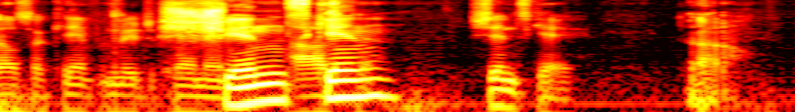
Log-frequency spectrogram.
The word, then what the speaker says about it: Shinsuke: Shinsuke. Shinsuke. Oh. Even though it's spelled Shinsuke, it's Shinsuke. Just like Asuka, it's spelled Asuki or Asuka, but it's Asuka.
